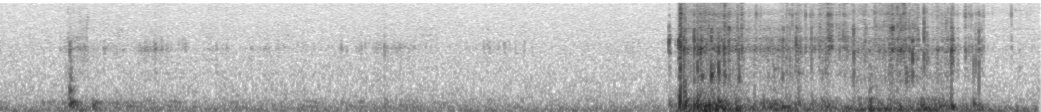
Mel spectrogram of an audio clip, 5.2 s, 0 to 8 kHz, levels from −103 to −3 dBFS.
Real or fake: real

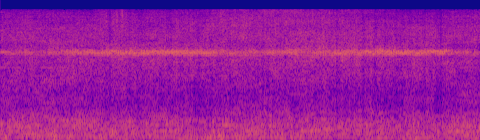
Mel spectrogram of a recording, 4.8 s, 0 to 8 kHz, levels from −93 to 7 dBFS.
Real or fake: fake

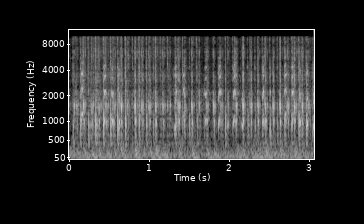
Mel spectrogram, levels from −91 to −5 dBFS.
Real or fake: real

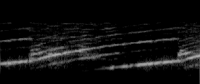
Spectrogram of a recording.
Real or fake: fake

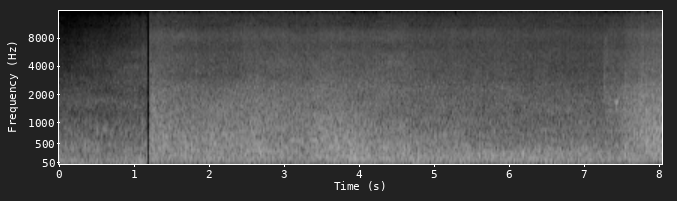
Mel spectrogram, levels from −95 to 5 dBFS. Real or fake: fake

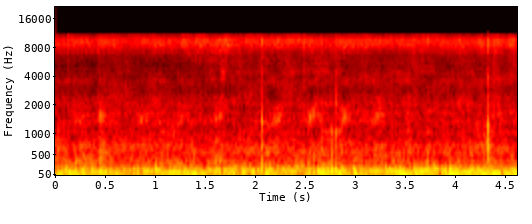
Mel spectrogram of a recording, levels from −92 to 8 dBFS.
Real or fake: fake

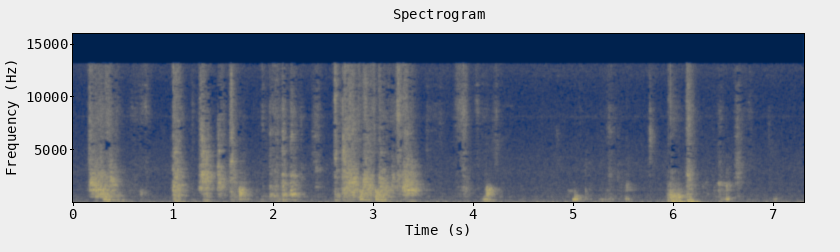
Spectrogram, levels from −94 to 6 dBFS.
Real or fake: real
